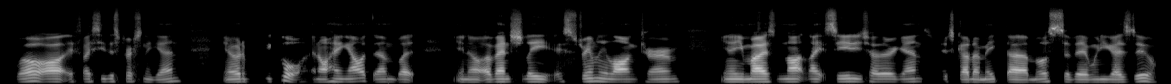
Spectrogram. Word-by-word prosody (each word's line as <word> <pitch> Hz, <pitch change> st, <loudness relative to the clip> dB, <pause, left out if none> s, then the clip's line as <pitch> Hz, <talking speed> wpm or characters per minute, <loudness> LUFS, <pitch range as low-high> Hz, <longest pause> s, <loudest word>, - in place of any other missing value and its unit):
"Well, 145 Hz, +3 st, +2 dB
uh, 130 Hz, 0 st, +5 dB
if -, -, -14 dB
I -, -, -5 dB
see 130 Hz, -, -7 dB
this 135 Hz, 0 st, -9 dB
person 135 Hz, -2 st, -9 dB
again, 115 Hz, +7 st, -8 dB, 0.4 s
you 115 Hz, -, -8 dB
know, 120 Hz, -, 0 dB
it'd 125 Hz, -1 st, -7 dB, 0.2 s
be 130 Hz, -, -14 dB
cool, 110 Hz, -, -2 dB
and 120 Hz, -, -8 dB
I'll 120 Hz, -, +3 dB
hang 130 Hz, -2 st, -3 dB
out 135 Hz, +2 st, +1 dB
with 150 Hz, -, -5 dB
them," 120 Hz, 0 st, -8 dB
but, -, -, -5 dB, 0.4 s
you 120 Hz, -, -13 dB
know, 115 Hz, 0 st, -3 dB
eventually, 125 Hz, 0 st, +2 dB
extremely 140 Hz, +2 st, -4 dB
long 120 Hz, -1 st, +4 dB
term, 125 Hz, +2 st, -4 dB, 0.4 s
you -, -, -10 dB
know, 125 Hz, -, 0 dB
you 120 Hz, -, -1 dB
might 125 Hz, +1 st, +10 dB
s 125 Hz, -, -3 dB
not, 130 Hz, 0 st, +3 dB
like, 125 Hz, 0 st, -2 dB
seeing 135 Hz, +1 st, +2 dB
each 130 Hz, 0 st, -6 dB
other 125 Hz, 0 st, -1 dB
again, 125 Hz, +2 st, -5 dB, 0.2 s
just -, -, -7 dB
gotta 115 Hz, 0 st, 0 dB
make 120 Hz, +2 st, -8 dB
the 110 Hz, -1 st, +5 dB
most 125 Hz, +3 st, +5 dB
of 120 Hz, -1 st, -10 dB
it 115 Hz, -1 st, 0 dB
when 115 Hz, 0 st, -10 dB
you 115 Hz, 0 st, -4 dB
guys 115 Hz, 0 st, -1 dB
do. 140 Hz, -4 st, -3 dB
125 Hz, 245 wpm, -26 LUFS, 120-130 Hz, 0.4 s, might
